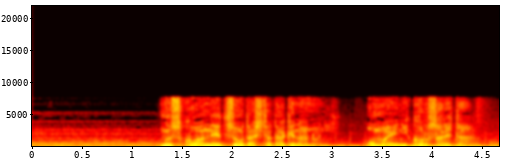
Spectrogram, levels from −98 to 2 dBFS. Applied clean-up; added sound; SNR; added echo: none; none; none; none.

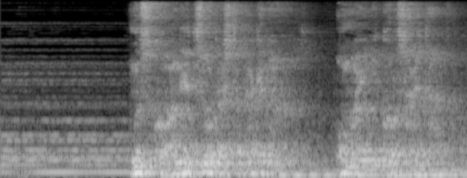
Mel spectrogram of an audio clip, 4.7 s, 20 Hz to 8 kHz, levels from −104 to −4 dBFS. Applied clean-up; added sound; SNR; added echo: none; none; none; reverberation time 1.1 s.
